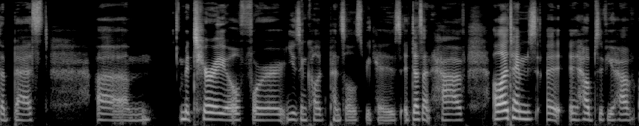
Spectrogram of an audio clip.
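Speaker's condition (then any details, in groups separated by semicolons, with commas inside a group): No condition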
